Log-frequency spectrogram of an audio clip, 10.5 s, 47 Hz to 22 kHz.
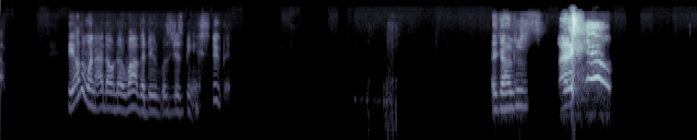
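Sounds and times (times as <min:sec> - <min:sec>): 
speech: 0:01.0 - 0:03.6, 0:07.4 - 0:09.3
person sneezing loudly: 0:08.4 - 0:09.1.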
